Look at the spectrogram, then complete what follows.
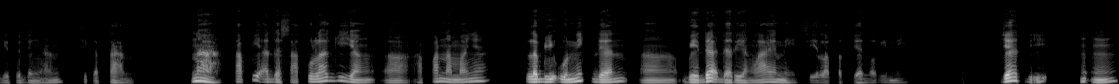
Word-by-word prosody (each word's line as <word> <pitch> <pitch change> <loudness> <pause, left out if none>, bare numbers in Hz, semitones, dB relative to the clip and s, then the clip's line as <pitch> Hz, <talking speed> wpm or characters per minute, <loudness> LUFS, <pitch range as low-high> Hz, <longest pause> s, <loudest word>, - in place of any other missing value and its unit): gitu 85 +1 -17
dengan 85 +5 -14 0.2
si - - -23
ketan. 85 -3 -12 0.6
Nah, 145 -10 +4 0.2
tapi - - -5
ada 120 -3 -6
satu 100 +5 -11
lagi 165 +4 -1
yang, 105 -2 -2
eee, 95 -1 -9
apa 105 +6 -10
namanya, 130 +5 -3 0.4
lebih 120 0 +6
unik, 120 +8 +3
dan, 120 +5 +2
eee, 95 0 -6
beda 105 +9 +5
dari 95 -3 -2
yang 90 0 -9
lain 110 0 -3
nih, 90 - -21
si 85 - -21
lepet 85 - -13
janur 85 +1 -12
ini. 90 -2 -19 1.0
Jadi 145 -9 +5 0.3
mhm, 120 +1 -2
105 Hz, 150 wpm, -28 LUFS, 95-125 Hz, 1.0 s, lebih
